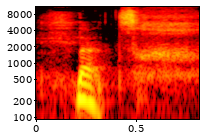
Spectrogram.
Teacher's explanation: That word's tricky because it goes from the front of your mouth to the very back of your mouth very quickly.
